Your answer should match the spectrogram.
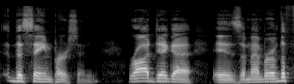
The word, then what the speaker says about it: Rah Digga: And Ra Diggs, you're not a good actress. I'm sorry, I'm totally getting her name wrong. It's Rah Digga.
